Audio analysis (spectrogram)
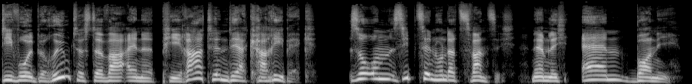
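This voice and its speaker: A woman's voice: fairly low pitch, animated, measured pace, dry recording, studio quality. A woman hosting a podcast for young listeners in a conversational presenting style. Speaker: podcast host.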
